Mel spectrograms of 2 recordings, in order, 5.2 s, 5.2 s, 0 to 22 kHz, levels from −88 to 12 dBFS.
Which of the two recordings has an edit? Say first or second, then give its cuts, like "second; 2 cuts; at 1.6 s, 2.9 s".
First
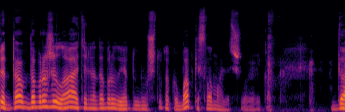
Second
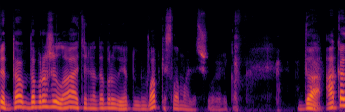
second; 1 cut; at 2.2 s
